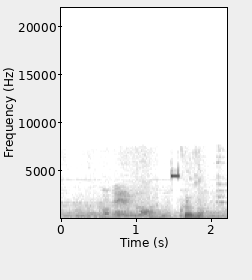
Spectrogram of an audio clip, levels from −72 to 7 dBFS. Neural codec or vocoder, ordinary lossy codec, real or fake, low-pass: none; none; real; none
